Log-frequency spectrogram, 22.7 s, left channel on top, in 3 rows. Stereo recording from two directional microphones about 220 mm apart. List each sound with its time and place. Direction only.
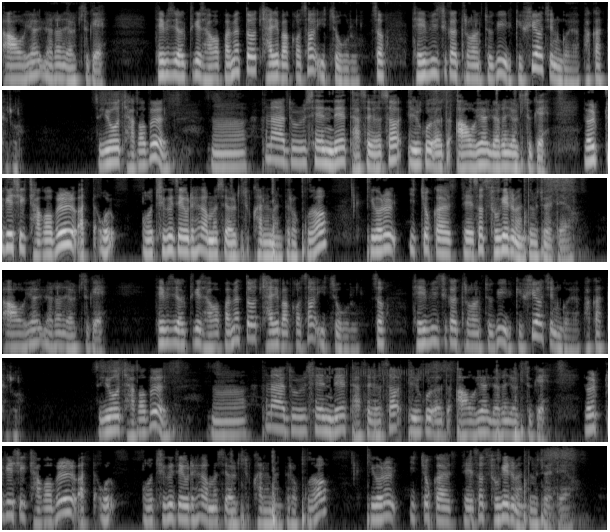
0.0 s speech: 50° left (ahead or behind)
